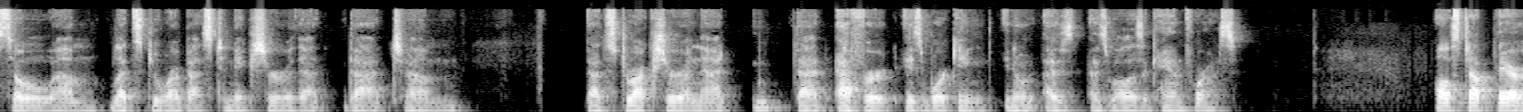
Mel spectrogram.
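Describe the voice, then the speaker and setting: A man's dark, mellow, somewhat breathy voice at a medium pitch, fairly slow with long, frequent pauses and fairly even intonation. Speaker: board member and governance presenter. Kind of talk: presentation. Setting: virtual session.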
